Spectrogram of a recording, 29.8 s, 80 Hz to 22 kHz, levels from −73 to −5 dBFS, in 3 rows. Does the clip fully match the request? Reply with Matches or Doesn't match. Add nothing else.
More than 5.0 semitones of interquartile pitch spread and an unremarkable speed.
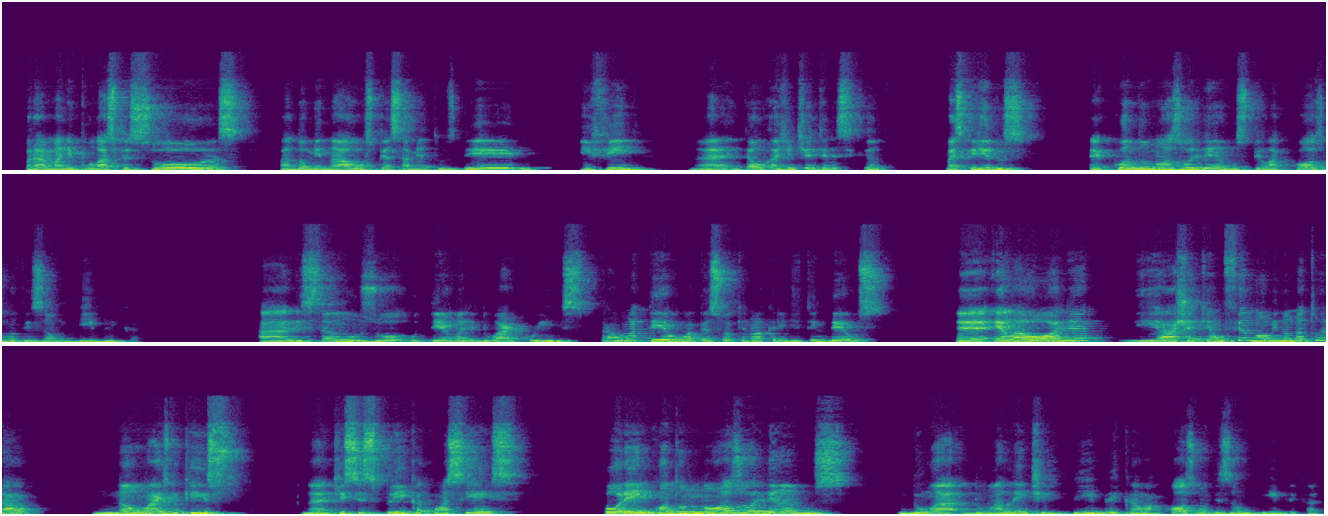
Matches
